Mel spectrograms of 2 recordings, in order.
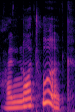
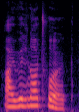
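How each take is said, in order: First: I and will merge into one contracted word. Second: I and will are said as two full words. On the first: "आमतौर पे हम इसको लिखते और बोलते ऐसे हैं" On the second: "मेरे साथ बोलें"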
